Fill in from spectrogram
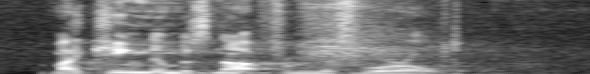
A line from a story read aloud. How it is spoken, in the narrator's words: Jesus stood there bruised and whispered to Pilate through parched lips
